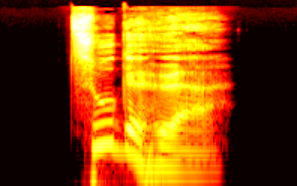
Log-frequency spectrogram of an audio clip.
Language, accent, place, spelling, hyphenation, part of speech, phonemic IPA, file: German, Germany, Berlin, Zugehör, Zu‧ge‧hör, noun, /ˈt͡suːɡəˌhøːɐ̯/, De-Zugehör.ogg
- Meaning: alternative form of Zubehör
